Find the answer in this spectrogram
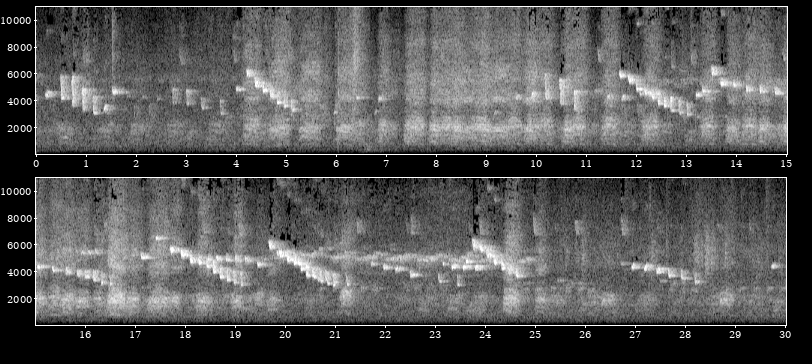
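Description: Wild birds calling: a quick run of high notes stepping down in pitch, repeated about eight times, over harsher, rasping calls.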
